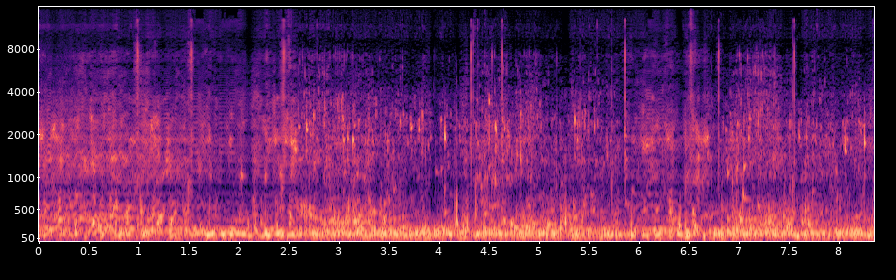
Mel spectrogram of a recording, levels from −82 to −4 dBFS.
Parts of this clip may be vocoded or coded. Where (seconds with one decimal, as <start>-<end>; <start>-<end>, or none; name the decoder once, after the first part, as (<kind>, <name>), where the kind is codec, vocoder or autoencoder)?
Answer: 0.0-2.6 (vocoder, Vocos); 5.9-6.7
